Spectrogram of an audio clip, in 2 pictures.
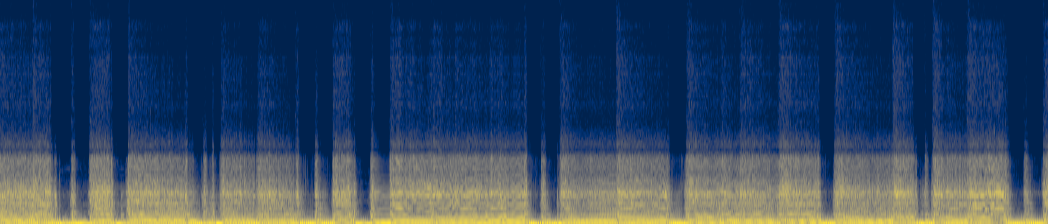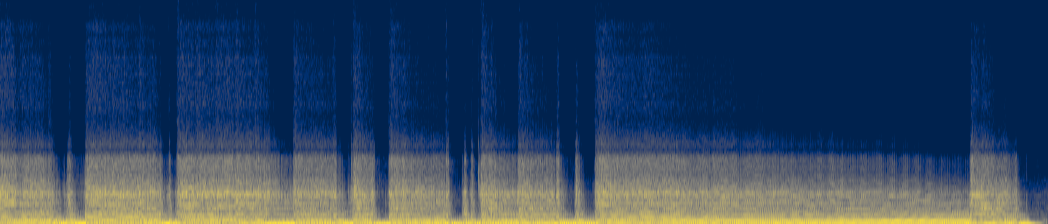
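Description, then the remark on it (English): A distorted electric guitar on its neck pickup plays alone with a warm, rounded tone, strummed chords and riffs ringing out loud over about twenty-six seconds, with a thick, saturated sustain. “Neck pickup.”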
